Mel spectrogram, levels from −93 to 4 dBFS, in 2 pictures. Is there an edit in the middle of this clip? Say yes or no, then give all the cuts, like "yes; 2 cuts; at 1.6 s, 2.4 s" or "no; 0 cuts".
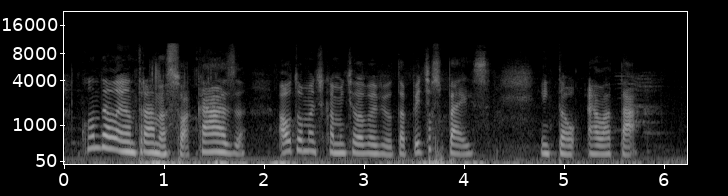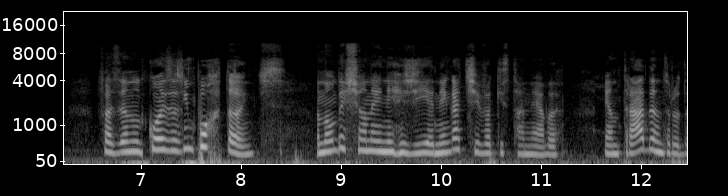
yes; 4 cuts; at 3.6 s, 7.0 s, 7.4 s, 8.8 s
